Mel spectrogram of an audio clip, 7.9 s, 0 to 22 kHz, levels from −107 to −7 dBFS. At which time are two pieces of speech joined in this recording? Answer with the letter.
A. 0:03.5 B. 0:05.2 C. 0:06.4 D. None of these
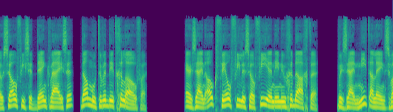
D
